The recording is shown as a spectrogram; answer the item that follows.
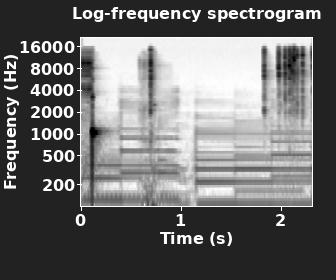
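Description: Intro jingle for an animated title graphic: held music notes with a sharp pop sound effect just after the start, a softer low thud a little later, and a brief break in the music about a second in.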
